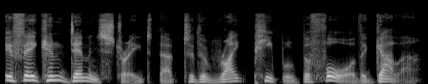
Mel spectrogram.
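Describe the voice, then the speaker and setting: A man voicing a cold, calculating crime boss in his thirties for an audiobook, precise and deliberate. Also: lowish voice, huge pitch swings, dry recording, studio quality, heavily acted. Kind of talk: audiobook character dialogue.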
